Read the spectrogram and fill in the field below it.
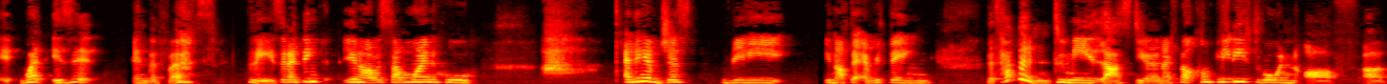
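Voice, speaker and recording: A woman's voice: on the high side, expressive, measured pace, fairly bright tone, low-quality recording. A woman hosting an interview in a reflective, casual way, hesitantly searching for her words. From Singapore. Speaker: interview host.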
